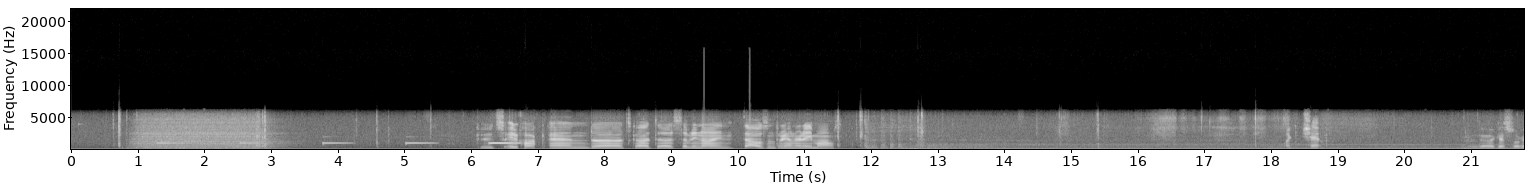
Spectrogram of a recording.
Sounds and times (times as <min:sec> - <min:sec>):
Car: 0:00.6 - 0:05.5, 0:11.8 - 0:21.8
Speech: 0:06.1 - 0:11.6, 0:18.2 - 0:18.9, 0:20.8 - 0:21.8.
